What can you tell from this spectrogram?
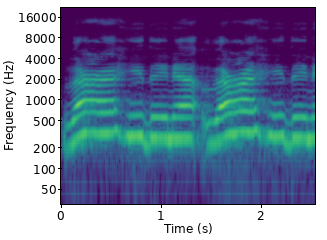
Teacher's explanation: ഹ sound വരുന്നത് അക്സൽ ഹൽക് ആണ് തൊണ്ടയുടെ അവസാന ഭാഗം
